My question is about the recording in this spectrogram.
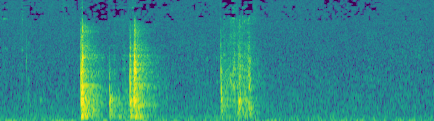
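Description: Metal cup adapters of a ball joint press tool knocking against each other and the control arm as they are handled and fitted: two sharp clunks about a second in, then a few softer knocks a little after two seconds.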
